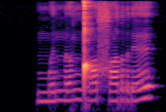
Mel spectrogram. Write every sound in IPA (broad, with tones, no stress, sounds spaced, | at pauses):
m ə˩˧ n ʌː˩˧ ŋ͡ǃ ʌː˩˧ sˤ ʌː˩˧ r ɛ˨˥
